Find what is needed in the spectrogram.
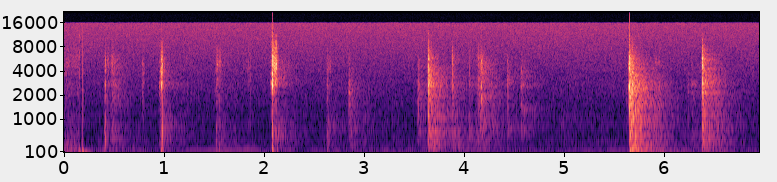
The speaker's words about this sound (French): Entré, il referma la porte et se plaqua contre la porte.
